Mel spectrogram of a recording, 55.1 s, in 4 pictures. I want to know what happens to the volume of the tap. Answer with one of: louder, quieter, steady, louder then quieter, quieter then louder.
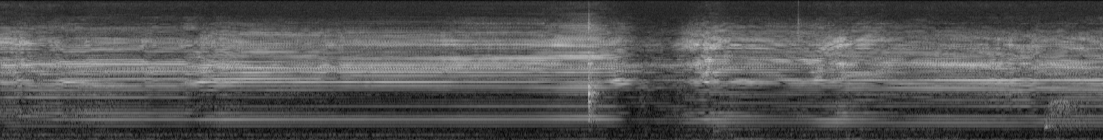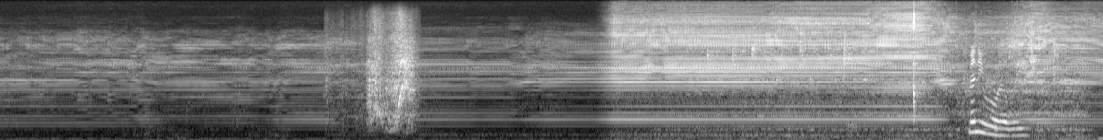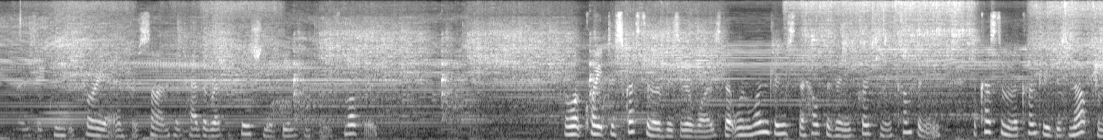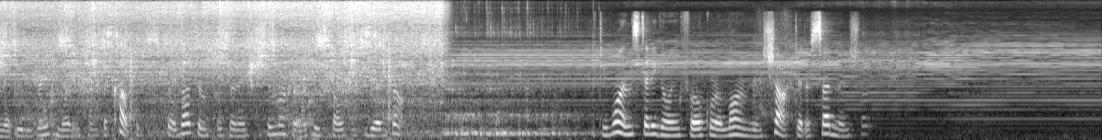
louder.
